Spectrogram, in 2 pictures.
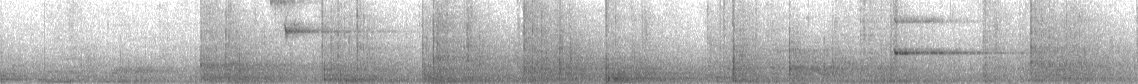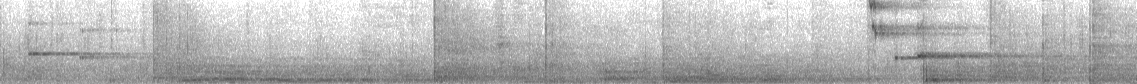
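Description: Balls thud on a wooden floor.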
